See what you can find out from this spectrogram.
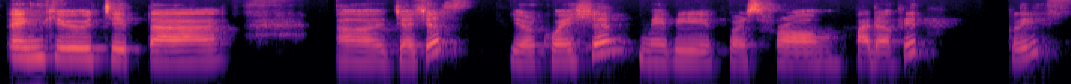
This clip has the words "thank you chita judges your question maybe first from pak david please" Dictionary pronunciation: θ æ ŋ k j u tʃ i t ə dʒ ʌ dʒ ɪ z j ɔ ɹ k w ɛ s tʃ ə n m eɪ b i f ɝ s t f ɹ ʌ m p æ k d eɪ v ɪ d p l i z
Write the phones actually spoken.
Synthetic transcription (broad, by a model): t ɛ ŋ k j u tʃ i t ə dʒ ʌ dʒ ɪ s j ɔ ɹ k w ɛ s tʃ ə n m eɪ b i f ɝ s t f ɹ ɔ m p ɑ d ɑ f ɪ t p l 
